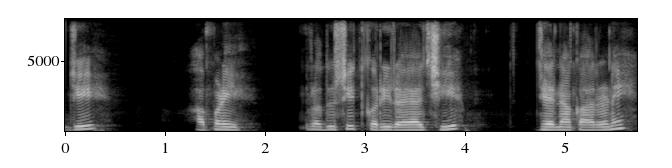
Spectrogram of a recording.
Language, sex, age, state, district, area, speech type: Gujarati, female, 18-30, Gujarat, Ahmedabad, urban, spontaneous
